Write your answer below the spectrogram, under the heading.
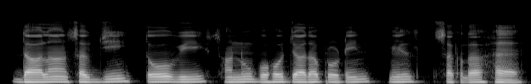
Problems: none marked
